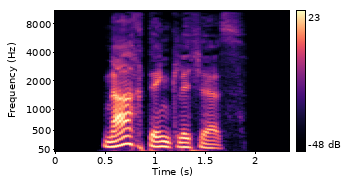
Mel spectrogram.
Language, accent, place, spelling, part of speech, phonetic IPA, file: German, Germany, Berlin, nachdenkliches, adjective, [ˈnaːxˌdɛŋklɪçəs], De-nachdenkliches.ogg
- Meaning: strong/mixed nominative/accusative neuter singular of nachdenklich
